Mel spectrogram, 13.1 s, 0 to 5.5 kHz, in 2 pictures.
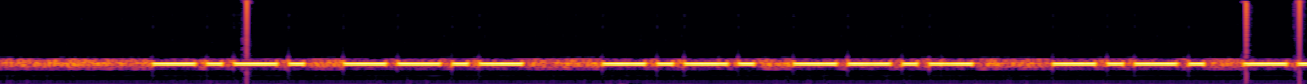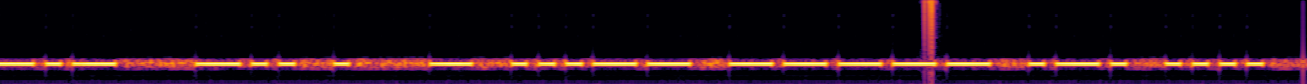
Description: Morse code, heard as a keyed tone, about 18 wpm, 500 Hz. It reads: CQ CQ CQ DE T30RH
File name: t30rh- -x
